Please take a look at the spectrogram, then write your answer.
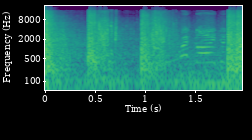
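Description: Repeated bursts of gunfire ring out in Splinter Cell Chaos Theory, three sharp volleys in quick succession at close range, with a voice speaking between them.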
